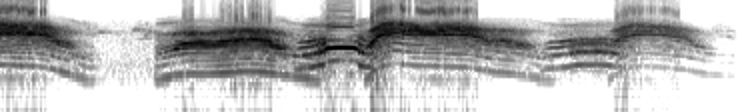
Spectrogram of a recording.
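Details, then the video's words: Domestic cats in an angry fight trade drawn-out caterwauls, several long wavering yowls with falling ends, one harsh rising squall in the middle, separated by brief silences. "Suara kucing berantem"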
